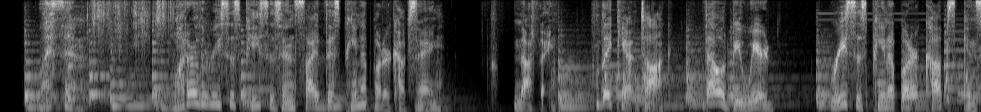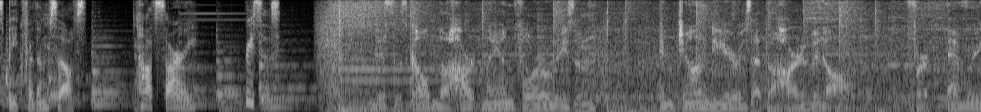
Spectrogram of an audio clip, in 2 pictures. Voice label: commercial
